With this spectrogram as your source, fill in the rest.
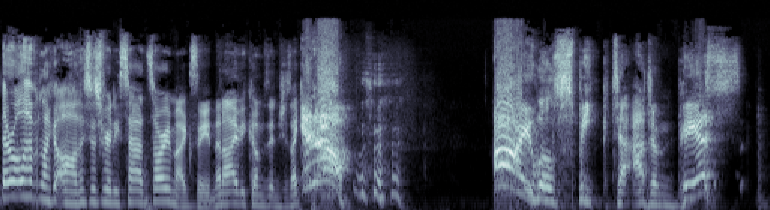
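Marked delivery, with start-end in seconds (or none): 3.0-7.4 put-on angry shout, slow, words drawn out, swooping. Speaker recapping a show where Ivy bursts in, imitating Ivy's angry shout. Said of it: "She was so angry".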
